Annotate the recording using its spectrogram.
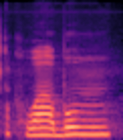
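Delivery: اکوابم slow with the noon merged into meem; full idgham. Shown as a demonstration. Teacher drills the merged اکوابم slowly. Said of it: "پورا complete ادغام ہوگا".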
